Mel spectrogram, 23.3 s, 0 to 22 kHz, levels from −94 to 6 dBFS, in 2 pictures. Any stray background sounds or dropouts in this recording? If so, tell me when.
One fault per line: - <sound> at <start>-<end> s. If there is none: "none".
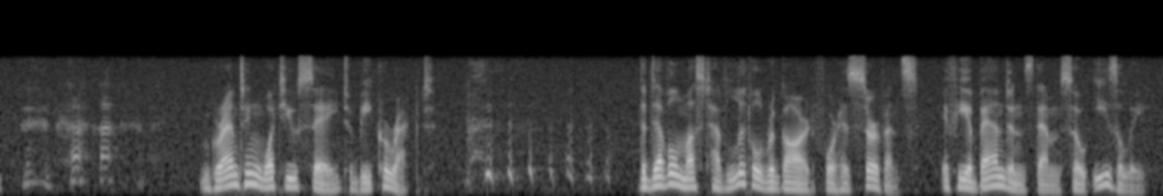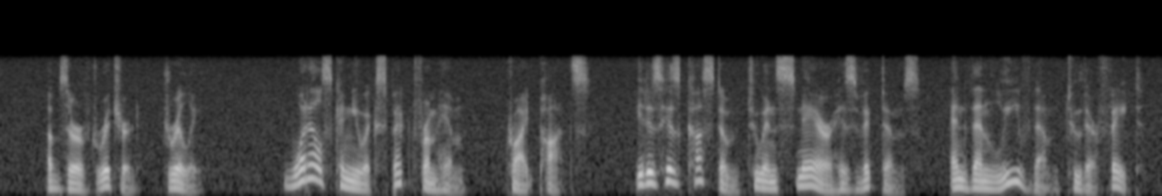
- laugh at 0.2-1.7 s
- laugh at 4.6-6.2 s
